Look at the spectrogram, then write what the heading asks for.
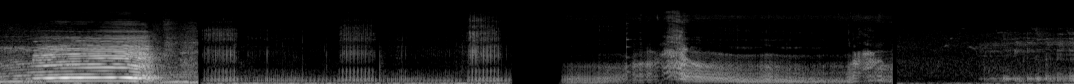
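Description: A string of animal calls, one after another. A cow moos loudly in the first two seconds. Fainter calls follow, then a lion calls around the middle. A new low call begins near the end, when a koala is shown.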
